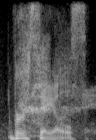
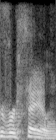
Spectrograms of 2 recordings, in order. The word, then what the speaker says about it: Versailles: My favorite pronunciation is Versailles, Kentucky. Versailles. Oh, it's Versailles.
